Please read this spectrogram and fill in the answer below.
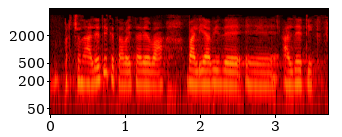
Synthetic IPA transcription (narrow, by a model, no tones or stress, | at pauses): pe̞ɾt͡ʃo̞naːld̪e̞t̪ike̞t̪aβajt̪aeɾe̞βaβaliaβ̞ið̞e̞ald̪e̞t̪ik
